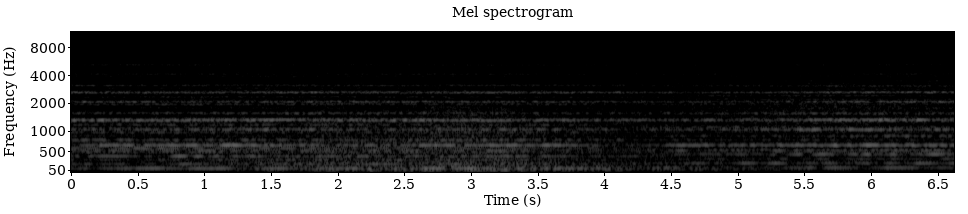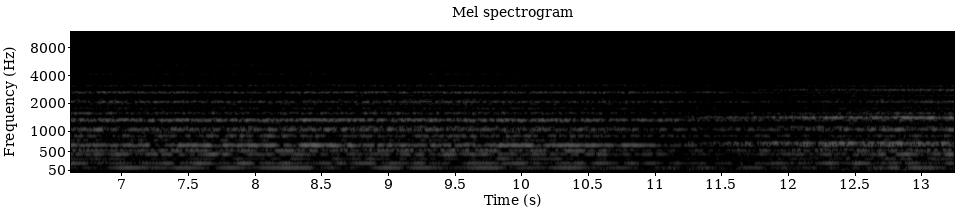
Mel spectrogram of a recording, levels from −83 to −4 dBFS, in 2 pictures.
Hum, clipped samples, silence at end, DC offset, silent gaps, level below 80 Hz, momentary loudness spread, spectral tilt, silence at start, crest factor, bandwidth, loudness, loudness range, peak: none; under 0.1%; 0 s; under 0.1%; none; -78 dBFS; 6 LU; -5 dB/octave; 0 s; 14 dB; 8.8 kHz; -58 LUFS; 3 LU; -44 dBFS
